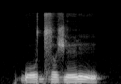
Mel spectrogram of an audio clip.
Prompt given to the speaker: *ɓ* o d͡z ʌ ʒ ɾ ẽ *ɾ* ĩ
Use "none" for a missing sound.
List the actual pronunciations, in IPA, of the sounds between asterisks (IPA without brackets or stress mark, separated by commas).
ɠ, ɾ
